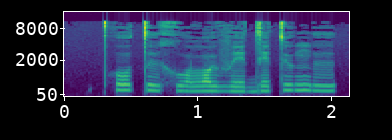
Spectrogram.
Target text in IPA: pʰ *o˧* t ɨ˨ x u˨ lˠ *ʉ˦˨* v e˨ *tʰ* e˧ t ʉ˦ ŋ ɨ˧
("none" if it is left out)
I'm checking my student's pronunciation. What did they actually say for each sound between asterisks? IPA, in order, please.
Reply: o˧, ʉ˨, d

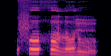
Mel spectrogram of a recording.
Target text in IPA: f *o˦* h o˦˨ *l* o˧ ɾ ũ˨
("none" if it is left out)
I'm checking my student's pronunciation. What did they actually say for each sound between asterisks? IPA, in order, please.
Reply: o˦, l

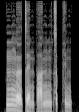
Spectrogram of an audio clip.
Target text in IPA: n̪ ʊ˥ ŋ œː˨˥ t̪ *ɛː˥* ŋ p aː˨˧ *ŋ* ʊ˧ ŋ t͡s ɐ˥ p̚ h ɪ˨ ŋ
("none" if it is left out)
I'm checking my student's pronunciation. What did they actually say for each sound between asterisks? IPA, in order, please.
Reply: ɛː˨˩, ŋ

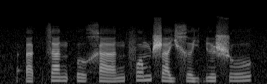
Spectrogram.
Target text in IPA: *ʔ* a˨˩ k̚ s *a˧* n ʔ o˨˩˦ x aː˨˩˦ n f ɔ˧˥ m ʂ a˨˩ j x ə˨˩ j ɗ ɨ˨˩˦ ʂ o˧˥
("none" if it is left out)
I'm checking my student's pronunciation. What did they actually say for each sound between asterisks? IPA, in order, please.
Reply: ʔ, a˧

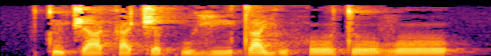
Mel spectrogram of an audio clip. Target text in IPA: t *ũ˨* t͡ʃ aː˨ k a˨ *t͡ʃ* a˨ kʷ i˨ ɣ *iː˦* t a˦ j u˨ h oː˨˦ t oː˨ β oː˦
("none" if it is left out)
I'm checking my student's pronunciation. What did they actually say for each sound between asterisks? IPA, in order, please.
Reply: ũ˨, t͡ʃ, iː˦

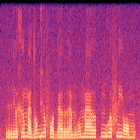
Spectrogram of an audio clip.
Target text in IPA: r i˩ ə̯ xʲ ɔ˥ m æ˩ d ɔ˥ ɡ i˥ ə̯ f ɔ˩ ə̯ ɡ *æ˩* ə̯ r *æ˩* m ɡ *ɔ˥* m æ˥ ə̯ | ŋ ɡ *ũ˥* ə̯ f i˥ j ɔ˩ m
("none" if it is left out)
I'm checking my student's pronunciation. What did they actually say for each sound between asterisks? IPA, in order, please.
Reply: æ˩, æ˩, ɔ˥, u˥

